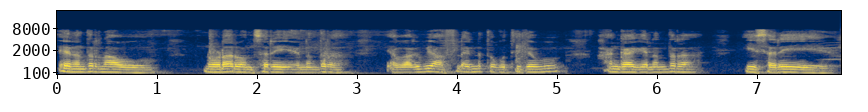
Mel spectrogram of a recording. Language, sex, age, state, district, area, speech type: Kannada, male, 30-45, Karnataka, Bidar, urban, spontaneous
